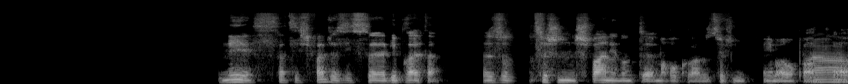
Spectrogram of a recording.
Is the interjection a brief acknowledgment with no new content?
No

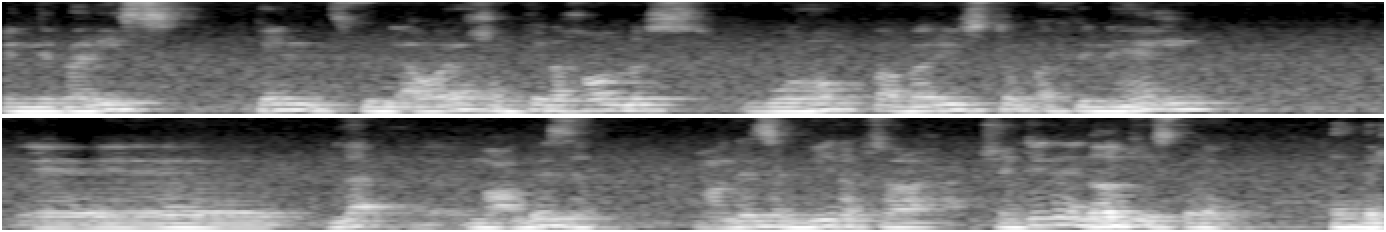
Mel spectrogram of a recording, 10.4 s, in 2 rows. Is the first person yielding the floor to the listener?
Yes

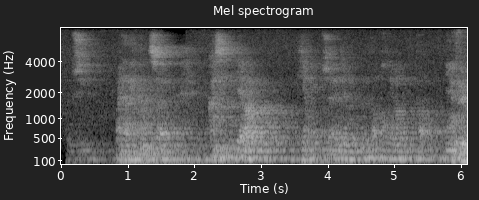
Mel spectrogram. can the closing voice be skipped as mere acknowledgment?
No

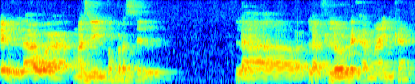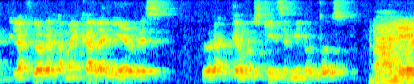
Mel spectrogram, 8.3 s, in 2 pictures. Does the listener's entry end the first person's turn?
Yes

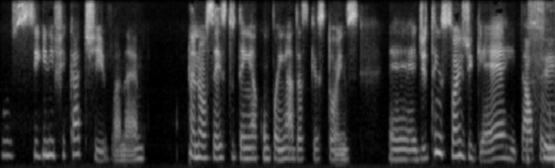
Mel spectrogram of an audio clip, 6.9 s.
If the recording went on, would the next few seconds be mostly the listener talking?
Yes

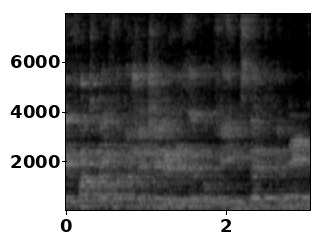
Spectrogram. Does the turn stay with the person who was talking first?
Yes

